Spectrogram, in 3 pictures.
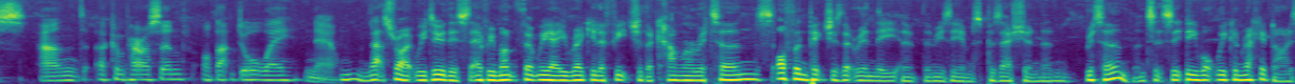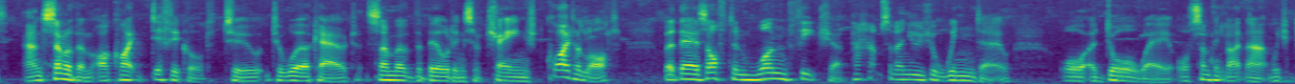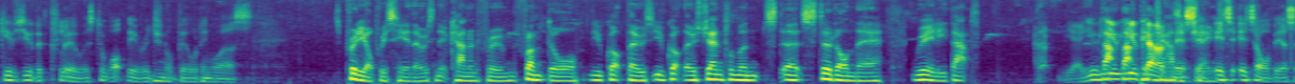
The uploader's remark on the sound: Take a walk in the sun around Canon Frome Court and St Laurence's Church, Stretton Grandison.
